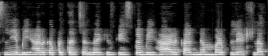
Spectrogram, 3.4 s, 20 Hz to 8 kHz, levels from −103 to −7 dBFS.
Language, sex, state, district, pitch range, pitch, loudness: Hindi, female, Bihar, Muzaffarpur, 245-265 Hz, 250 Hz, -15 LUFS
